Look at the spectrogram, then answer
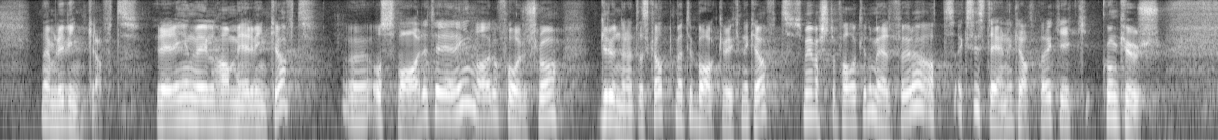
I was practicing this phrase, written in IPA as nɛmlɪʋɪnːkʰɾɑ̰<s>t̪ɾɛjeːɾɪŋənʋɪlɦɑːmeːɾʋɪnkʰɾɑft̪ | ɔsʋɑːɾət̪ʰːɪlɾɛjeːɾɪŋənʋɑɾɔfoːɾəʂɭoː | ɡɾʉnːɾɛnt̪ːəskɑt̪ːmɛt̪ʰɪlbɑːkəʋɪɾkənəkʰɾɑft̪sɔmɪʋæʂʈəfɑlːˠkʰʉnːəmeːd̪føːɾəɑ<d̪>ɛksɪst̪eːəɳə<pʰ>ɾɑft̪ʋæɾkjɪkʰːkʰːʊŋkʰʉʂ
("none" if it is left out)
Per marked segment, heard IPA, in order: f, t̪, kʰ

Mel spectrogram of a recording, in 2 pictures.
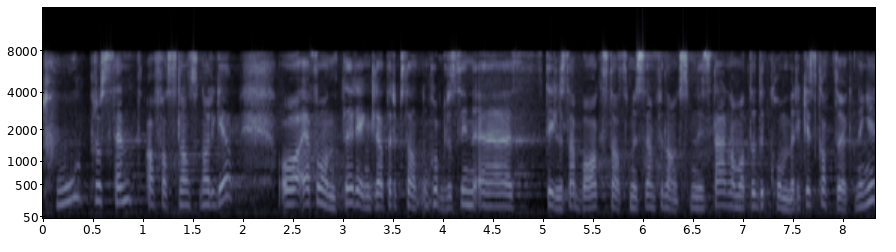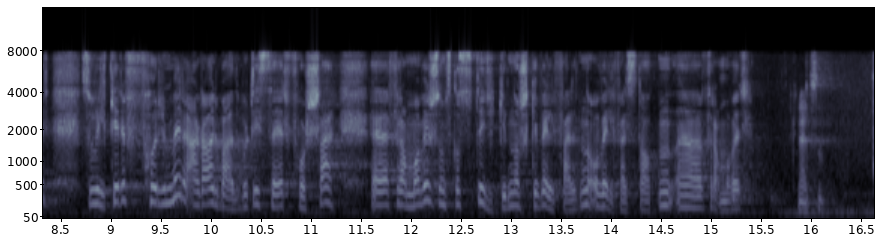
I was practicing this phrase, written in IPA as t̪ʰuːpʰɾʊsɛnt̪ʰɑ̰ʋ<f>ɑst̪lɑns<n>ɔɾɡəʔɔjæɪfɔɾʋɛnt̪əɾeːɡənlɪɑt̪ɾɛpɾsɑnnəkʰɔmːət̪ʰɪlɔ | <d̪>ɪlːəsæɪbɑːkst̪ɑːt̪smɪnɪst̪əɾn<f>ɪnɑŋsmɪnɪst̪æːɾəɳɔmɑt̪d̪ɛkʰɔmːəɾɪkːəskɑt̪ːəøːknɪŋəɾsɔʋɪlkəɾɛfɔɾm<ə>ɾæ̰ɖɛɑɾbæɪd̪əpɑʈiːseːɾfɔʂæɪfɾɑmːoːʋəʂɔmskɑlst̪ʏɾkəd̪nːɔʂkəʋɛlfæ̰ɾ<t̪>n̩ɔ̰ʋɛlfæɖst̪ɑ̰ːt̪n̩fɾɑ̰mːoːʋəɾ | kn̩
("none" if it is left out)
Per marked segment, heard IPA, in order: f, n, t̪, f, ə, d̪

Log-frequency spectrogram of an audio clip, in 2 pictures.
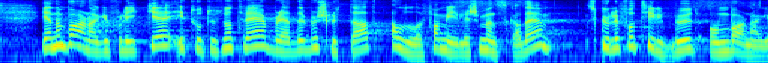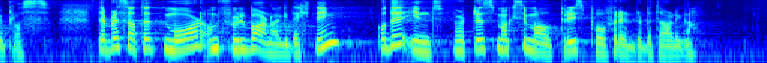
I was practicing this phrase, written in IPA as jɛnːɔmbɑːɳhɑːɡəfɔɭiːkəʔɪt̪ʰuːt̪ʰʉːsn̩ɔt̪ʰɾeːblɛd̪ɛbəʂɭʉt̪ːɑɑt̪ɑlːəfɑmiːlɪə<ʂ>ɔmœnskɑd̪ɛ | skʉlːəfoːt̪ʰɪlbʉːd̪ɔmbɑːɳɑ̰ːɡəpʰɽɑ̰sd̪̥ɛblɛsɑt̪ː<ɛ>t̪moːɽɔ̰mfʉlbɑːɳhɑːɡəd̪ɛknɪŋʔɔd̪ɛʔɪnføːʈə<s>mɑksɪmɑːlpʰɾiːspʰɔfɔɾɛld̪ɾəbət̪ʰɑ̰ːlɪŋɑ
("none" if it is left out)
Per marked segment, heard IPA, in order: ʂ, ɛ, s

